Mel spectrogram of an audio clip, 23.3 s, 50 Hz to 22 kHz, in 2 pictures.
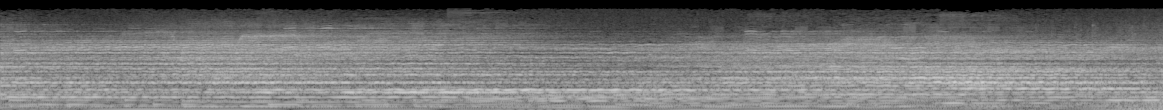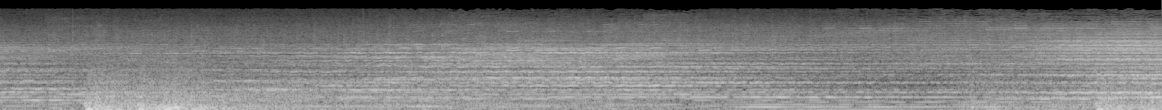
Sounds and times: Music: 0.0s - 23.2s
Rain on surface: 11.9s - 23.2s.

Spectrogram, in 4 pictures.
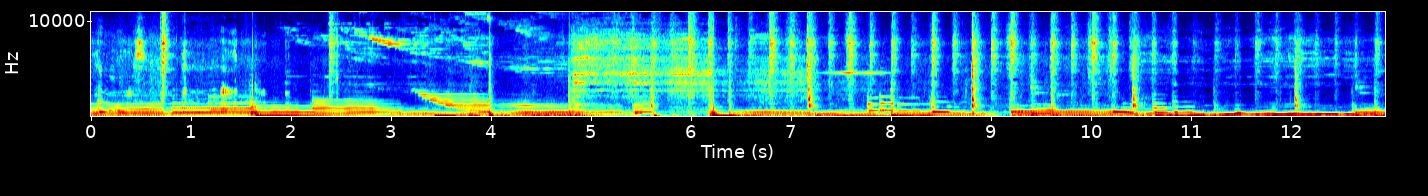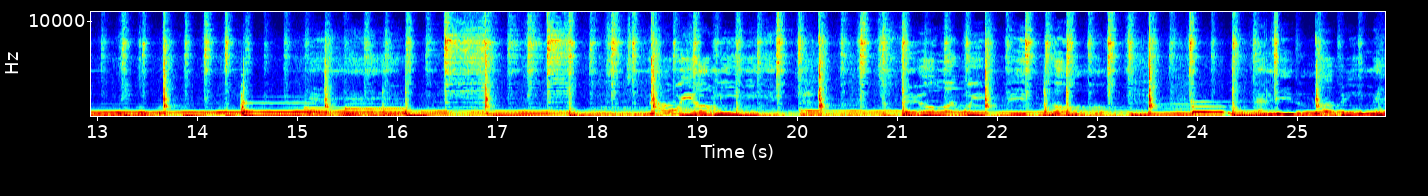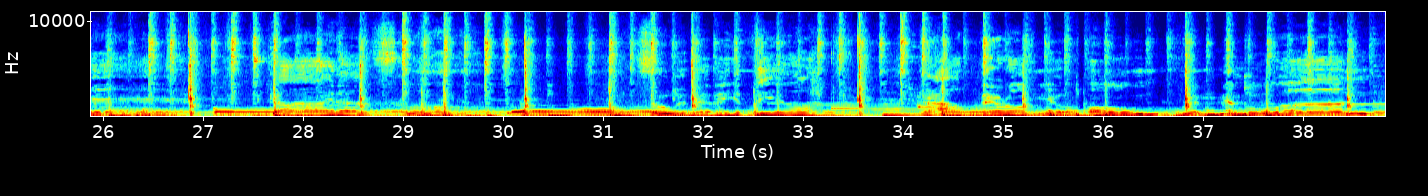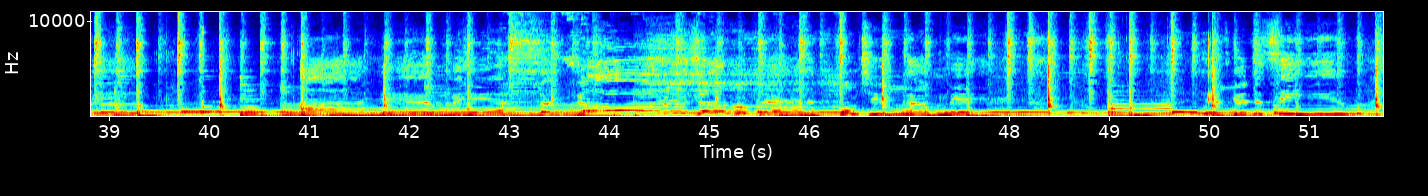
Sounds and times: Music: 0.0s - 51.7s.

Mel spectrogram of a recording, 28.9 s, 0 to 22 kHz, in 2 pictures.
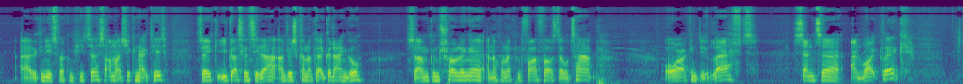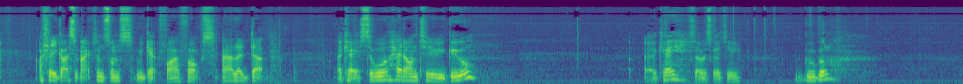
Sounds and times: Speech: 0.2s - 5.5s, 6.1s - 9.2s, 9.9s - 13.8s, 15.0s - 18.6s, 19.5s - 21.7s, 23.9s - 25.6s, 26.4s - 27.2s.

